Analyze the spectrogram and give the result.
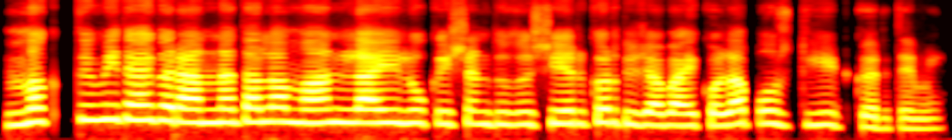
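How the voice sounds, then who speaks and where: On a recorded phone call, a young woman talks fast in a high-pitched, fairly even voice while airing a personal grievance. She is insistent, aggrieved and pleading, repeating herself in this emotional private conversation, and the clean studio sound has no room sound.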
